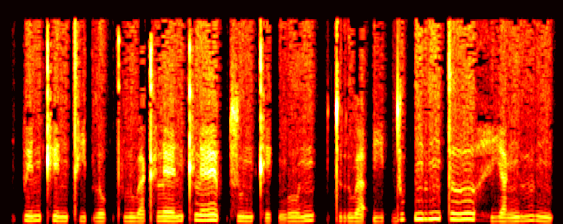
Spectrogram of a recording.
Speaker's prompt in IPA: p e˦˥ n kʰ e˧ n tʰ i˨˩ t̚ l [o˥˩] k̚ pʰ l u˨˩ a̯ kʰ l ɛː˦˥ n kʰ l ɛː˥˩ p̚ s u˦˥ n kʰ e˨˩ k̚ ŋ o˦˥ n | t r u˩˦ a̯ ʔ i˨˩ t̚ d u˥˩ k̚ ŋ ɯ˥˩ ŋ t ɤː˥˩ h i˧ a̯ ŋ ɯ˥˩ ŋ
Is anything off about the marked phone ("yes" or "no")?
yes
